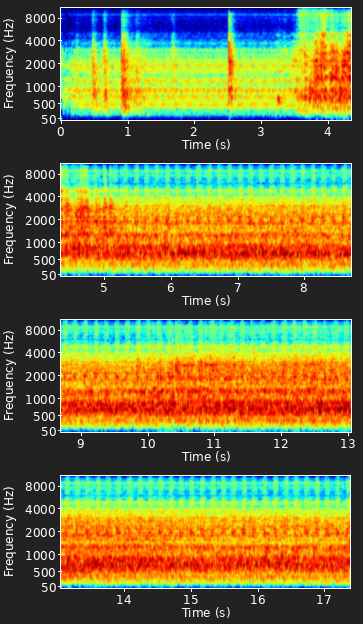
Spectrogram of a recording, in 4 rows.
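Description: Atlas O-scale GE 44-tonner's ProtoSound 3 sound system playing its diesel start-up. A few sharp clanks sound over a low hum, then at about three and a half seconds the engine sound catches and settles into a loud, steady diesel idle.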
